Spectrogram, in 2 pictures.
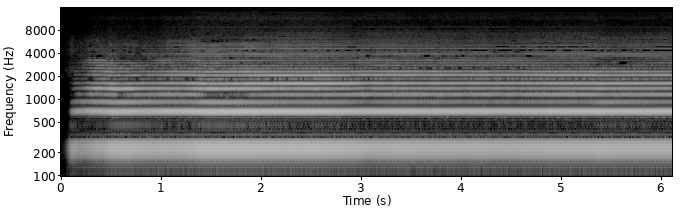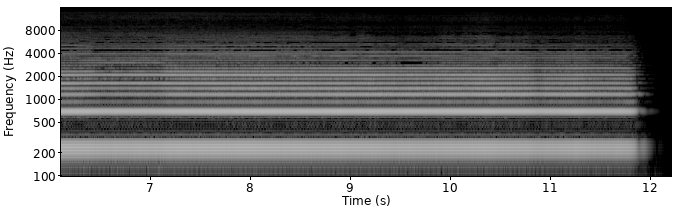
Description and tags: A long held Bb. Ive been using these samples for spectralist acousmatic stuff.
